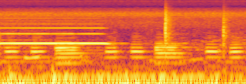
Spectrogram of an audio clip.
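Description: Background music with a steady, repeating pattern of notes, and one sharp click about one and a half seconds in.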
